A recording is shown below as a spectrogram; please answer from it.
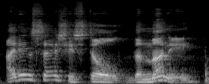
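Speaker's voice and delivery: "money" picked out with a pitch swing; stress on MONEY. Shown as a demonstration. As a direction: put the emphasis on "money". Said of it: "stressing of certain words".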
